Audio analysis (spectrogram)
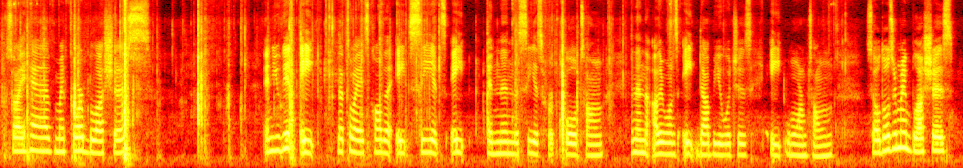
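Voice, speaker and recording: A woman's voice: mid-range voice, steady tone, unhurried, background noise. A woman with a stuffy cold nose, chatting casually and thinking aloud as she sorts her makeup at home. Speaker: beauty vlogger. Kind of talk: casual makeup vlog chat. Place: home room with vanities.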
